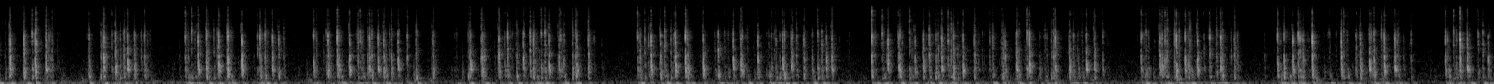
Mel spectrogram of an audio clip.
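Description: Both hands type with their fingertips on a pink plastic ROYCHE Disney Mickey Mouse retro membrane keyboard with round black keycaps. Quick, short clicky taps come in bursts with brief pauses between them, sounding bright and light with little low end.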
